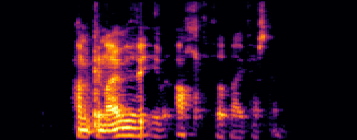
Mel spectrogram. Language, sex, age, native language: Icelandic, male, 30-39, Icelandic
